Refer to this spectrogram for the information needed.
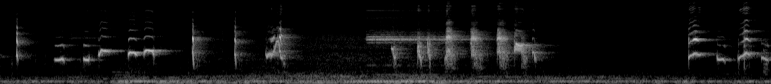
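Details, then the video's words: Talkative cockatiel singing a lively run of whistles and chirps, some slurred upward, then a buzzy rattling stretch of rapid notes before sharp chirps return at the end. "Cockatiel Talkative Bird 🕊️ Rio Cute Singing"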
